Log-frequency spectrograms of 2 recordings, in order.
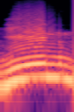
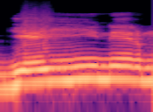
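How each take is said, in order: First: গেইন cut to "gen", one plain e; pure e in গেইন; everyday "gen". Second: গেইনের said slowly as "ge-iner"; correct "gein" glide. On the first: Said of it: "আমরা গেইন বলে উচ্চারণ করি". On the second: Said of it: "actually উচ্চারণটা গেইনের মতো হয়". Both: Shown as a demonstration.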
